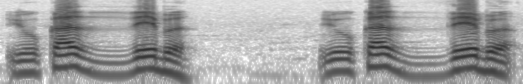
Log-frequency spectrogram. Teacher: stop sound میں با کے اوپر قلقلہ ہوگا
